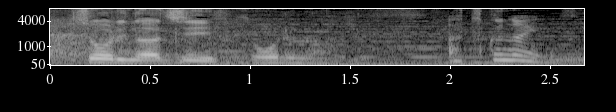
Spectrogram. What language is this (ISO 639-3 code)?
jpn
